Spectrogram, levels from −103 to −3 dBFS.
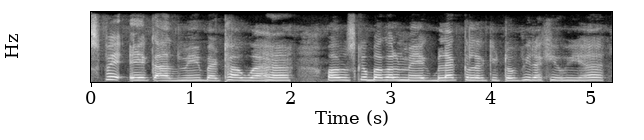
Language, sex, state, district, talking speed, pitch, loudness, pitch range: Hindi, female, Jharkhand, Palamu, 205 wpm, 285 Hz, -16 LUFS, 275-295 Hz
